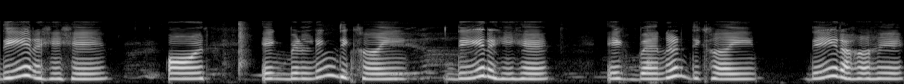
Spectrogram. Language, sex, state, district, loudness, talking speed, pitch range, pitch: Hindi, female, Himachal Pradesh, Shimla, -15 LUFS, 105 wpm, 255-285 Hz, 260 Hz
